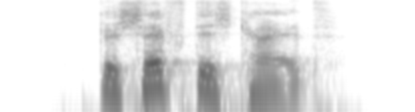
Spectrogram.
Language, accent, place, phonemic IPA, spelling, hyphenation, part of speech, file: German, Germany, Berlin, /ɡəˈʃɛftɪçkaɪ̯t/, Geschäftigkeit, Ge‧schäf‧tig‧keit, noun, De-Geschäftigkeit.ogg
- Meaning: eager activity, bustle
